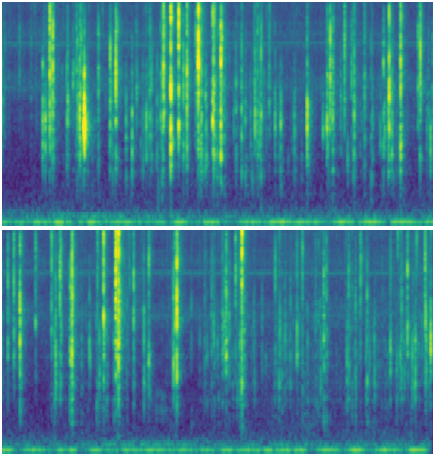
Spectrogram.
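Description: A small bath sponge in a clear plastic wrapper is held and crinkled with both hands and long nails. The result is a quiet, steady stream of bright, crisp crinkles and sharp crackles over a faint low hum.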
